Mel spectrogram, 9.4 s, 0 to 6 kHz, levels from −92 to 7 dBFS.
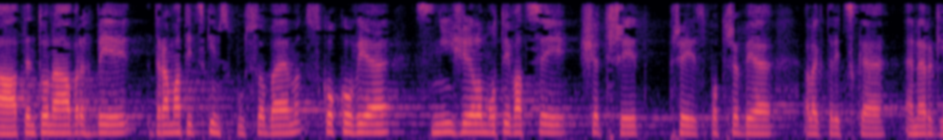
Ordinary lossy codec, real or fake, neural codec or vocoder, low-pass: MP3, 24 kbps; real; none; 5.4 kHz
